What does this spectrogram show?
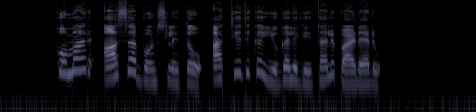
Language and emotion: Telugu, neutral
